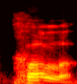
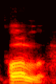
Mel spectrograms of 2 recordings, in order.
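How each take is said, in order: First: "puller" said PULL-er for pillow; "puller", the home way of saying pillow; Southern "puller". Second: "puller" with a PULL-er sound for pillow; "puller", pillow the way back home says it; "puller" meaning pillow; Southern "puller". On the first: Retold or imitated. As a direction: say "puller" where others say pillow. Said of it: "She meant pillow". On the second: Shown as a demonstration. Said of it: "that's how we said".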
